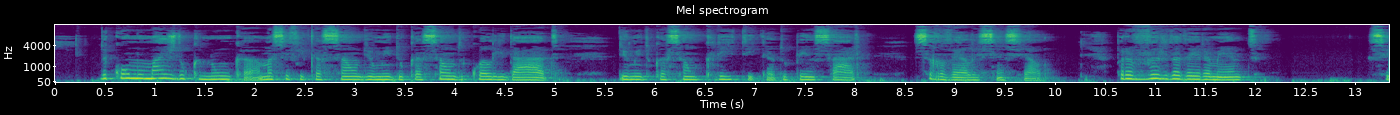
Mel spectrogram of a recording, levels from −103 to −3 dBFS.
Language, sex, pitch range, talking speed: Portuguese, female, 165-225 Hz, 110 wpm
